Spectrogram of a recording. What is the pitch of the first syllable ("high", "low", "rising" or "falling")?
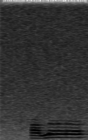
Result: low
